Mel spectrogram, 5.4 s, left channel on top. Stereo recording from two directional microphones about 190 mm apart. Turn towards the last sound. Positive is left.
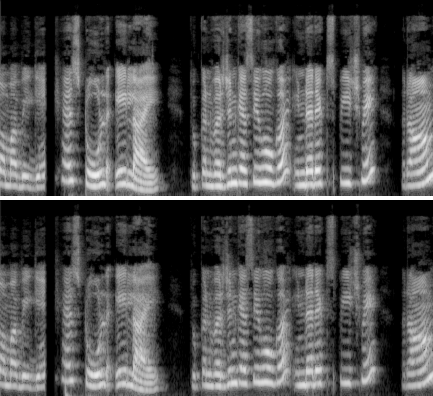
turn(degrees=35)  # may be behind; listen again after turning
